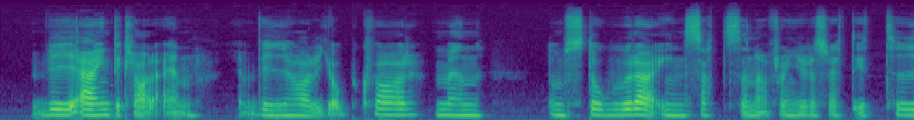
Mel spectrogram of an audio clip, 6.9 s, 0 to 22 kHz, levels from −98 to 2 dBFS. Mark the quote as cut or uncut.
uncut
